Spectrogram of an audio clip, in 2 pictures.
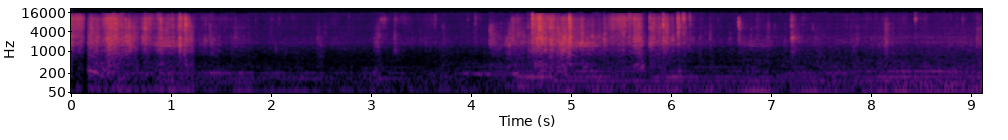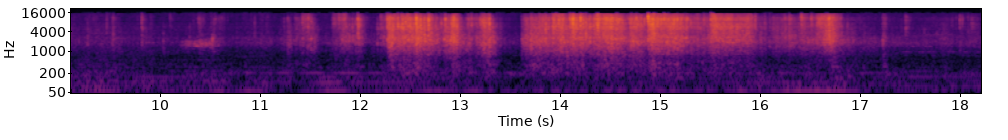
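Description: A plastic compost bag rustling and crinkling as potting compost is scooped out and sprinkled into a seed tray, in a short spell about five seconds in and a longer, louder one from about twelve seconds.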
